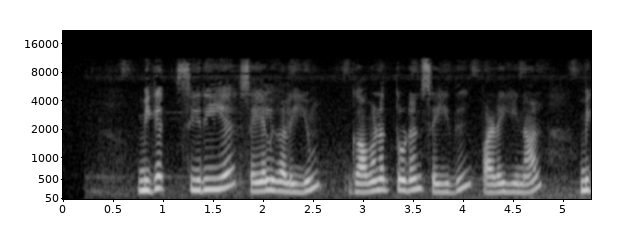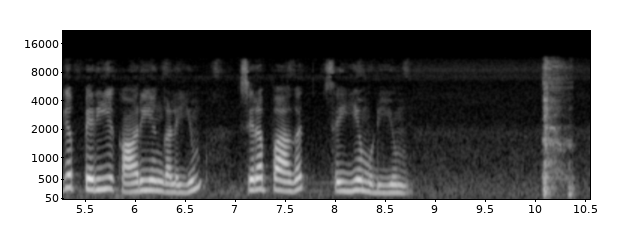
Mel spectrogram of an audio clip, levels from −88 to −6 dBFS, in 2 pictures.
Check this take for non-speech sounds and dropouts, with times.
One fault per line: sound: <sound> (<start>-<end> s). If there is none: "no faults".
sound: cough (10.1-10.4 s)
